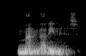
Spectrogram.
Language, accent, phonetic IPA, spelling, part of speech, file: Catalan, Valencia, [man.daˈɾi.nes], mandarines, noun, LL-Q7026 (cat)-mandarines.wav
- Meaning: plural of mandarina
